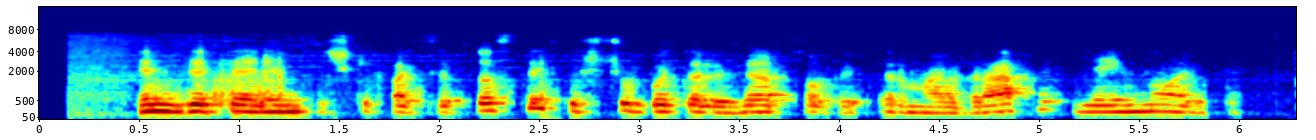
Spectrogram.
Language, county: Lithuanian, Tauragė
